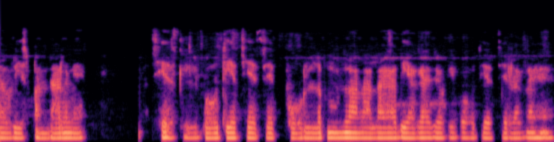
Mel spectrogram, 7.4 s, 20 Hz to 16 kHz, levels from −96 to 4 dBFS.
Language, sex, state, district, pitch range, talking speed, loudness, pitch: Hindi, male, Bihar, Begusarai, 130-135 Hz, 195 wpm, -20 LUFS, 130 Hz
